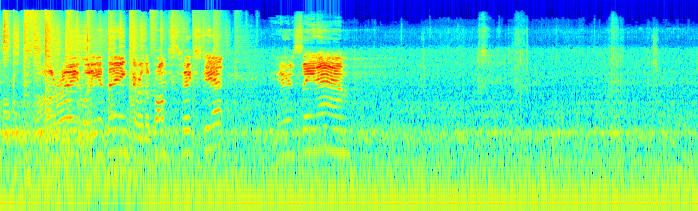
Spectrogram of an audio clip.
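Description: Pickup truck engine running with a steady low drone, heard from inside the cab as the truck creeps up to the fuel pumps. Over it in the first half, a wavering voice comes and goes.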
